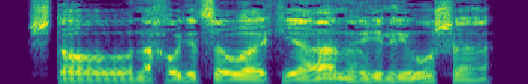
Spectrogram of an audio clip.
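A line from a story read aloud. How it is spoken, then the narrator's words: Growl, dead man. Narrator (Russian): прорычал мертвец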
